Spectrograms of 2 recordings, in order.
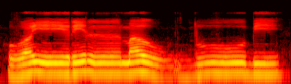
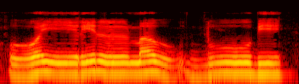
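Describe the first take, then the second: The two takes are said the same way.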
